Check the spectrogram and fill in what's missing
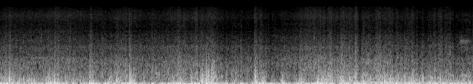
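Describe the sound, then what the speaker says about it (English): Heavy wind buffets a microphone outdoors beside a Yamaha Tenere motorcycle, a loud continuous low rumbling roar with gusty surges throughout and no speech. "It is windy."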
